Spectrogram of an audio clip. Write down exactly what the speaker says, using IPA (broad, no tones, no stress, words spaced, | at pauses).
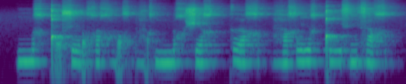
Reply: mːiχǃɔ̰søɾɔ̰χ øχɦɔ̰χbʱa̰χ mːyχʃeχkːəːχ | ɦaχliːχ ǃiːsĩsaχ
